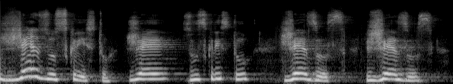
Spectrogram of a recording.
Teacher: A gente tira o acento do ZUS e põe no G. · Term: stress shift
